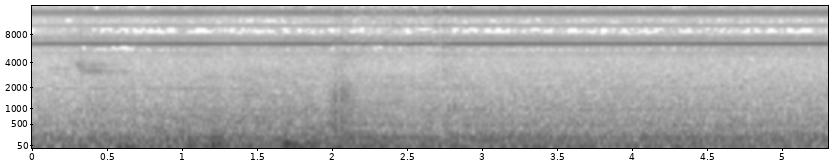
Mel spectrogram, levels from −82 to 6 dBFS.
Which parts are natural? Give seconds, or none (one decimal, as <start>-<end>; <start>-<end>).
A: 0.0-2.0; 2.8-5.3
